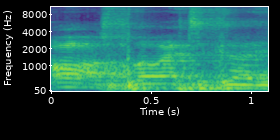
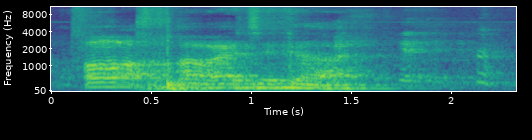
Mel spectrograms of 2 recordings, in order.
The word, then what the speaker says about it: Ars Poetica: called Ars Poetica, but it's not like arse, as in you're sitting on your arse. It's spelt wrongly, but I always pronounce it like kind of the Ian Dury way, like Ars Poetica, you know. It sounds a bit more fruity, doesn't it, you know?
